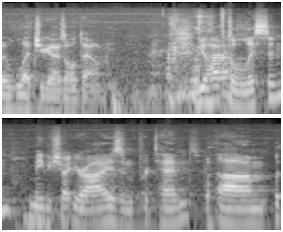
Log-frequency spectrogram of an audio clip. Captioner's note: laughter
